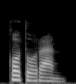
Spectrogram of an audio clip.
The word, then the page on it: kotoran: indonesian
